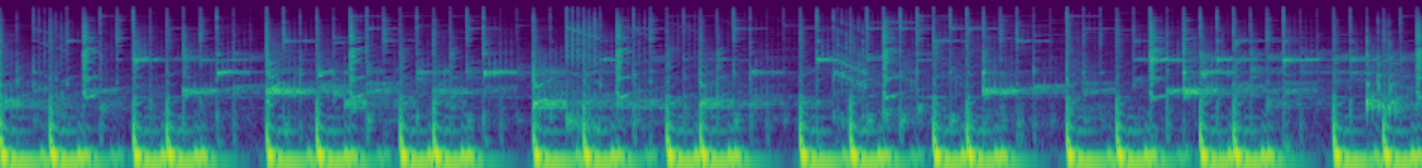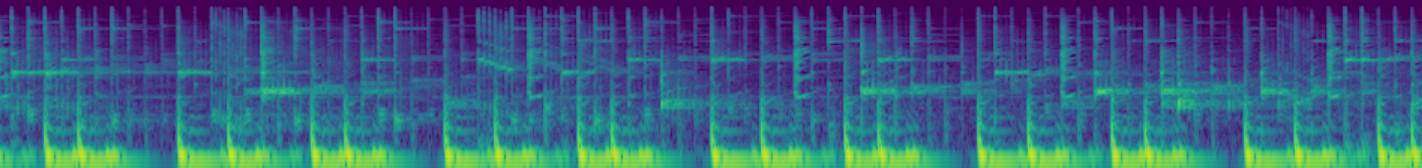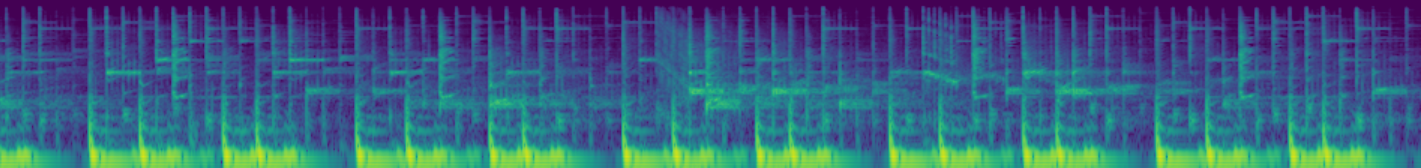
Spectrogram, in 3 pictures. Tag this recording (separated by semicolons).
beat; drum; electro; loop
